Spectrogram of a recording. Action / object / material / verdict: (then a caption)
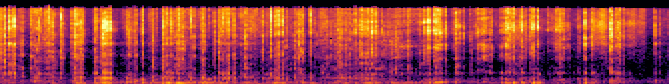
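scrape / small folded paper card tag / paper card / none. A small folded, printed paper card hang tag, held up close, is scratched with long nails. Dense, rapid bursts of crisp, bright scratching run throughout, over soft low rubbing thumps from handling the card.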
